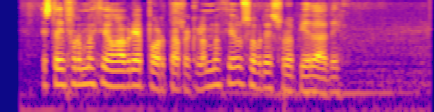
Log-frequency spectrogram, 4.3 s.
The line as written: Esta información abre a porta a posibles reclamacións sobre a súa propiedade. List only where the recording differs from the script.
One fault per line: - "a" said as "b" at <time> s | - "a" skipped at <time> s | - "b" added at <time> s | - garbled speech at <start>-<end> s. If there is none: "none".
- "posibles" skipped at 1.9 s
- "súa" skipped at 2.8 s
